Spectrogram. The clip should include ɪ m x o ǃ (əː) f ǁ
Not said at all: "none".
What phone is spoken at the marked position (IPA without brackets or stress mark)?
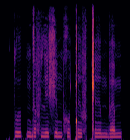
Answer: ɪː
